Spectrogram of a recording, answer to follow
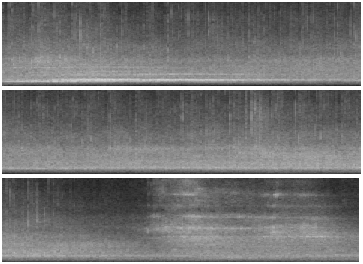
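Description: Audience applause in an ice arena, loudest in the first three seconds and then continuing steadily.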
